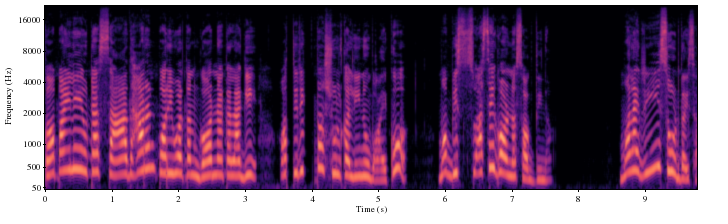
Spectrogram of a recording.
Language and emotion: Nepali, angry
